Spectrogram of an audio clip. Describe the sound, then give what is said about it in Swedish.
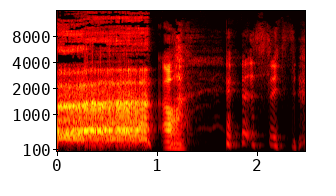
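A voice imitates a battle scream: one loud, harsh, sustained roar lasting about a second, followed by a few short, quieter vocal bursts. “Och så skrek man så här.”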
